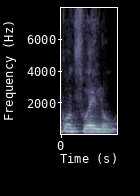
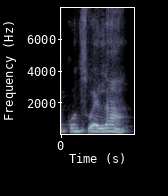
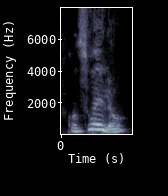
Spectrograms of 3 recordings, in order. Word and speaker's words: Consuelo: a teacher for example I'm Consuelo and people want to automatically make me a Consuela because I'm a female so I very much you know in a gentle diplomatic way say my name is Consuelo and in the idea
